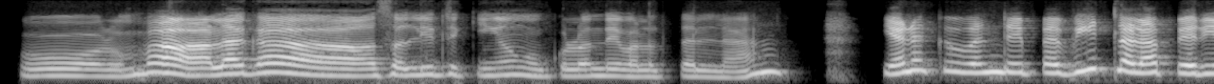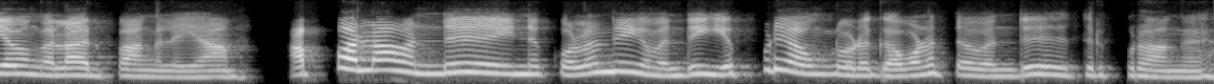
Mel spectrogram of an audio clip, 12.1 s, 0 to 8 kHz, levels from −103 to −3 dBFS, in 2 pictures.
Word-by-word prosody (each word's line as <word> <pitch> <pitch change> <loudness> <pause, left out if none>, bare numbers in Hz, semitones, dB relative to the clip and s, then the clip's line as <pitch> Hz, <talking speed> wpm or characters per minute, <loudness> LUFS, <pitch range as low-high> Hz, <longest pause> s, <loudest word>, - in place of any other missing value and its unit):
ஓ! - - -9 0.4
ரொம்ப 225 +9 -6 0.2
அழகா 260 +6 +4 0.6
சொல்லிட்டிருக்கீங்க, 225 -1 -6
உங்க 220 -3 -8
குழந்தை 200 +1 -5
வளர்த்தல்ல. 185 -1 -9 0.9
எனக்கு 345 +1 +1
வந்து 310 +1 +1
இப்ப 285 +1 -1
வீட்ல 380 0 +3
எல்லாம் 295 0 +4
பெரியவங்க 265 -3 +3
எல்லாம் 220 0 +3
இருப்பாங்க 200 -3 -5
இல்லையா? 175 +1 -4 0.4
அப்போல்லாம் 375 - +3
வந்து 280 +1 -1 0.3
இந்த 255 0 -2
குழந்தைங்க 290 +4 -1
வந்து 215 +4 -2 0.2
எப்படி 315 +11 -6
அவுங்களோட 250 -4 -4
கவனத்த 220 +2 -4
வந்து 190 +5 -5 0.3
திருப்புறாங்க? 205 -5 -7
240 Hz, 130 wpm, -23 LUFS, 205-290 Hz, 0.9 s, அழகா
